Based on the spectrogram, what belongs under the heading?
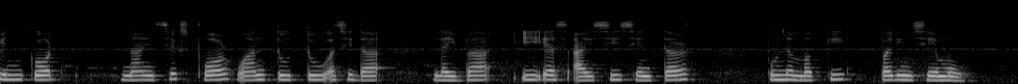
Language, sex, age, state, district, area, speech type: Manipuri, female, 45-60, Manipur, Kangpokpi, urban, read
